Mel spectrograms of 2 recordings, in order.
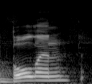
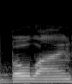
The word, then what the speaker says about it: bowline: And so a bowline or bowline, however you want to pronounce it, the purpose of this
